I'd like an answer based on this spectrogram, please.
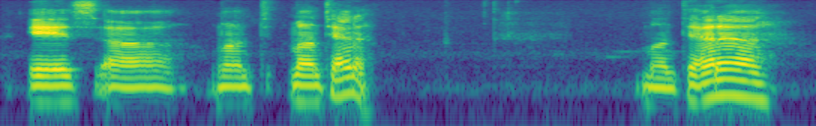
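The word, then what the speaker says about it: montaña: uh mispronounced is uh montana montana if you put the little line again over the end it's spanish and it's montagna montana means mountain that's why the state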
